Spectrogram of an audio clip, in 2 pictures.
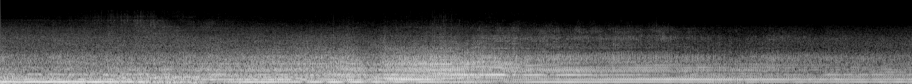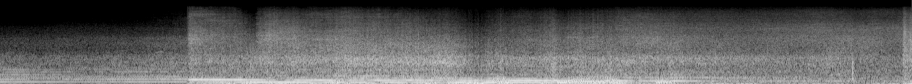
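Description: A sports car passing along a city avenue, its loud engine droning steadily before a sharp surge in revs as it goes by close, the roar staying strong toward the end.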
